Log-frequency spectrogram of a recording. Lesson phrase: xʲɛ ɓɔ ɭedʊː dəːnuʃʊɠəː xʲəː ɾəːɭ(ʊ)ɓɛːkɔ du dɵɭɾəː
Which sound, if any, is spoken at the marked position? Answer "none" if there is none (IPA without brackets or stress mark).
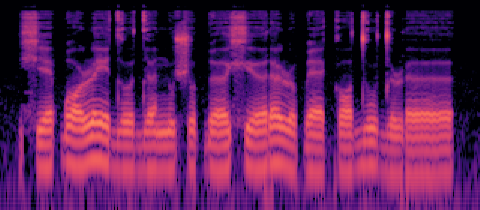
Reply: ʊ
